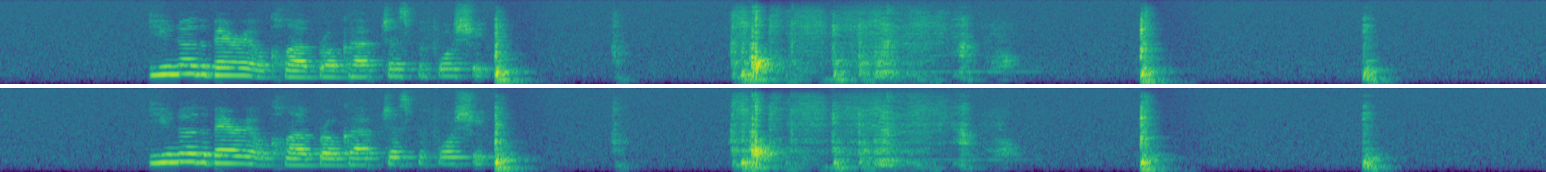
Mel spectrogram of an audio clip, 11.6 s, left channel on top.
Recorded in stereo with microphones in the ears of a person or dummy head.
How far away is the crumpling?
No crumpling in this recording.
